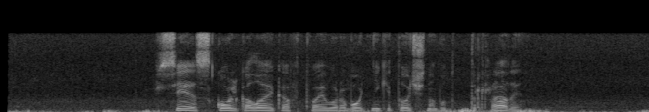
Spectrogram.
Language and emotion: Russian, positive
